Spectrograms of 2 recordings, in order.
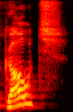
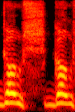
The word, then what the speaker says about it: gauche: who is, it goes gauche, how it's pronounced? Gauche, with a SH.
